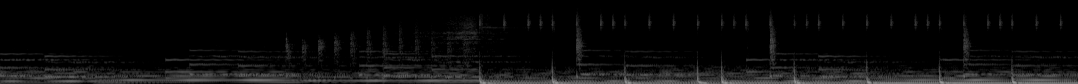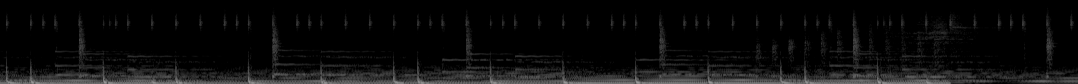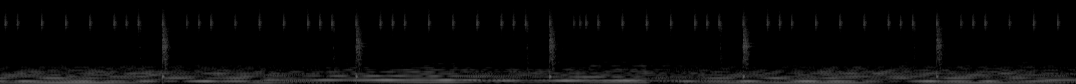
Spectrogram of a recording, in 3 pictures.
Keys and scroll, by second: 19.6 shift+Page_Down, 24.5 ctrl+z.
